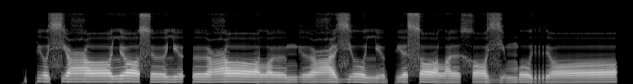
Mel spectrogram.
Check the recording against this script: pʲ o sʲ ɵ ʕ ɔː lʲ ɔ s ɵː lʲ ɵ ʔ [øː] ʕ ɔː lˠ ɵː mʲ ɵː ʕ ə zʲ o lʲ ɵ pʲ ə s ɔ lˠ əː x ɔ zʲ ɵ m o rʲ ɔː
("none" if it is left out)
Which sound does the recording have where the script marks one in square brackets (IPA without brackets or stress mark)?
ɵː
